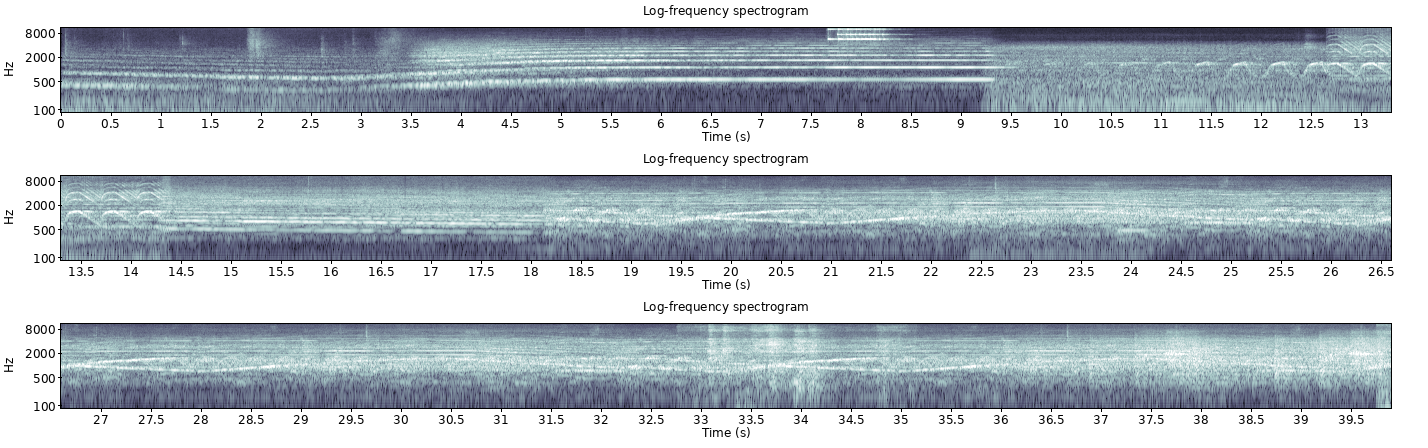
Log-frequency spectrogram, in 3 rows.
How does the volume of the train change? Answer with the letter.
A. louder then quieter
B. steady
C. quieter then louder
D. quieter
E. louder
C.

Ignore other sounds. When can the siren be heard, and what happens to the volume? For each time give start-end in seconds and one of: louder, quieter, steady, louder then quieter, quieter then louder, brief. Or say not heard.
0.0-39.8 steady.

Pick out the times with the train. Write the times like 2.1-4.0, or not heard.
32.8-39.8.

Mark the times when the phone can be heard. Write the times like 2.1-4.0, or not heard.
7.7-8.3, 22.4-24.2.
